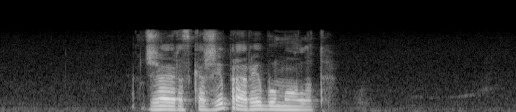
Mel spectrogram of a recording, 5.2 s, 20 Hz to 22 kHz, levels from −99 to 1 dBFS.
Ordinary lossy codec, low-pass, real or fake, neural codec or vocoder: AAC, 48 kbps; 7.2 kHz; real; none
